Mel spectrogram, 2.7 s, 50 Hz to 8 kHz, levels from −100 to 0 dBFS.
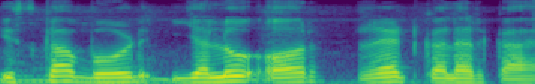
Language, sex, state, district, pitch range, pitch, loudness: Hindi, male, Uttar Pradesh, Lucknow, 135-165 Hz, 150 Hz, -14 LUFS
